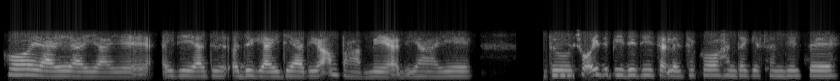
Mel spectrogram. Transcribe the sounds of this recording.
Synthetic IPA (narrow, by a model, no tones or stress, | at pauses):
hojajeajajḛa̰jdiɐduɐduɡiajdijadia̰a̰mpamːeɐ̰diaje | ɐdusʰɔɔjdibidedit͡ʃɐt̚lɐzekʰɔɦɐndɐk̚ːisɐndese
